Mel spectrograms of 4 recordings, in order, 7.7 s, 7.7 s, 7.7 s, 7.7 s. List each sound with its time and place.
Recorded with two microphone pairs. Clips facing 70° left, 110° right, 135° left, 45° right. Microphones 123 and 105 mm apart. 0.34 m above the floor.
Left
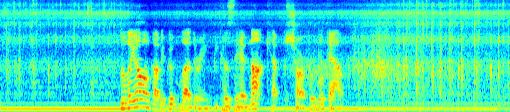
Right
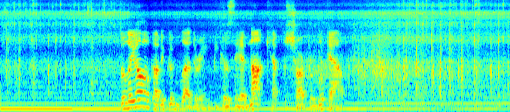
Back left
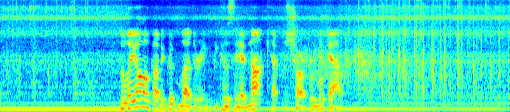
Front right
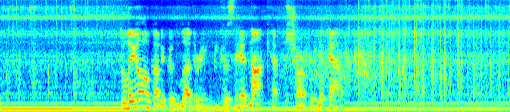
1.8 s a man speaking: 120° left, 1.5 m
